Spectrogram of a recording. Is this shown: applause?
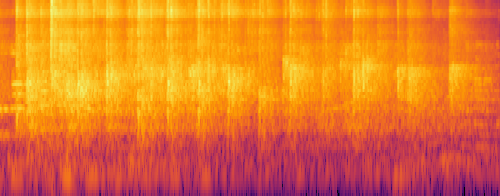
yes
